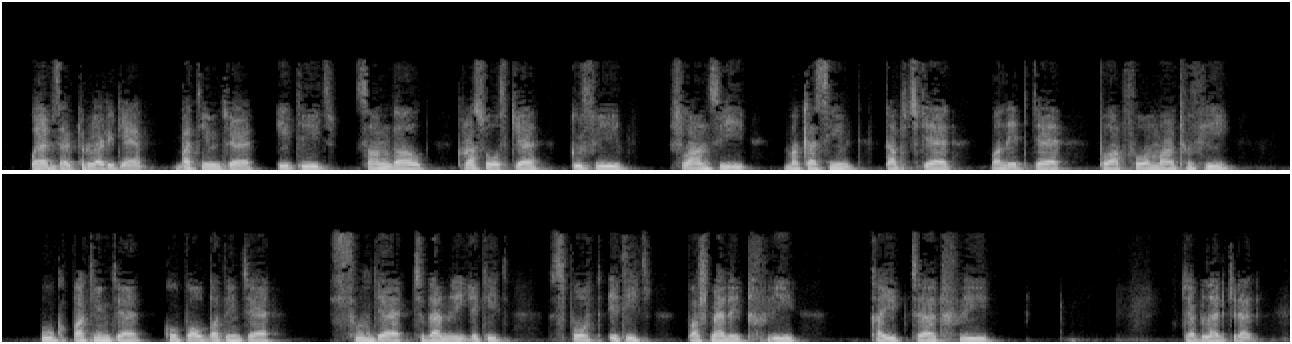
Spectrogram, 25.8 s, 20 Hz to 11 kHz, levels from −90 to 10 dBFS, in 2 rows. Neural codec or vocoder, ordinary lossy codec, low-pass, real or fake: codec, 16 kHz, 1.1 kbps, Voila-Tokenizer; MP3, 32 kbps; 7.2 kHz; fake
